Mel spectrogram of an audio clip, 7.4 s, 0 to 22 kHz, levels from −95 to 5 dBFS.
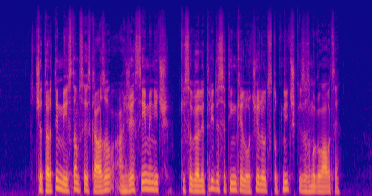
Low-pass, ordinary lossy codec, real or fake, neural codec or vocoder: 19.8 kHz; none; fake; vocoder, 44.1 kHz, 128 mel bands, Pupu-Vocoder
